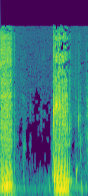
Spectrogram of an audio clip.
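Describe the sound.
Two short, buzzy raspberry bursts blown with the mouth, a voice imitating a fart. They are loud, separated by a brief pause, with no talking.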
